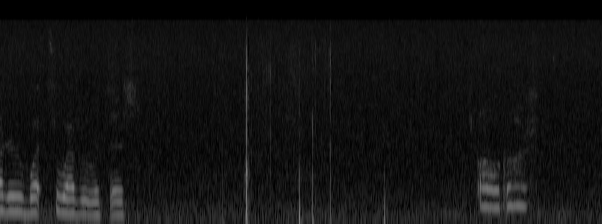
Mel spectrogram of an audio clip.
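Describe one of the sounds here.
A young girl speaks close to the microphone in a high, sing-song voice.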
